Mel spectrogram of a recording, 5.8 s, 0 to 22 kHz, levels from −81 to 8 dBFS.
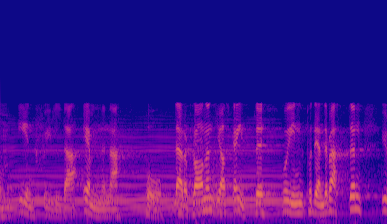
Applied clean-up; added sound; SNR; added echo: none; Bowed string instrument; 11 dB; none.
